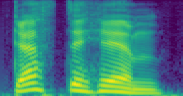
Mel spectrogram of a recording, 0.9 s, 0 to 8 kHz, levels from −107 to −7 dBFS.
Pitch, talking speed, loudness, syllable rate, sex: 145 Hz, 195 wpm, -14 LUFS, 4.0 syllables/s, male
